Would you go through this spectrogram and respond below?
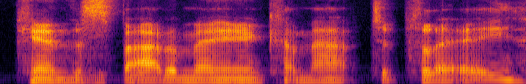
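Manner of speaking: mock Southern drawl villain voice. Acting out Matthew McConaughey as Norman Osborn taunting Spider-Man: Matthew McConaughey as Norman Osborn. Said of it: "him doing that Southern drawl".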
